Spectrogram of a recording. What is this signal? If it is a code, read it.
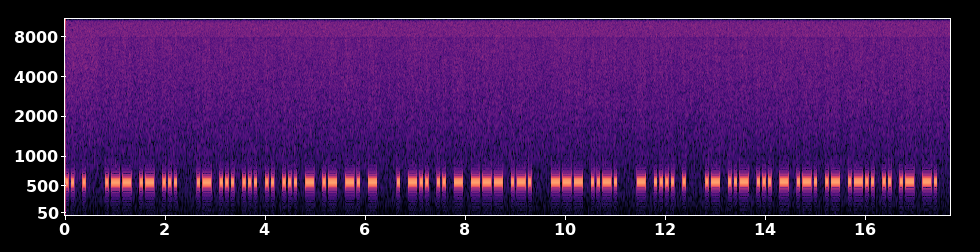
Morse code, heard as a keyed tone, machine-sent, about 21 wpm, 570 Hz. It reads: … WAS ASSISTANT EDITOR OF THE AUSTRALIAN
